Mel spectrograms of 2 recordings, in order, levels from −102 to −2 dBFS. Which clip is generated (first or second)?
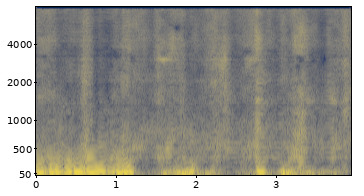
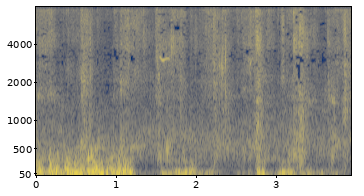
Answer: first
